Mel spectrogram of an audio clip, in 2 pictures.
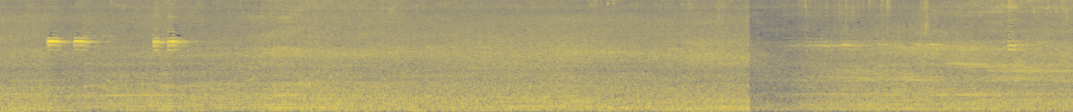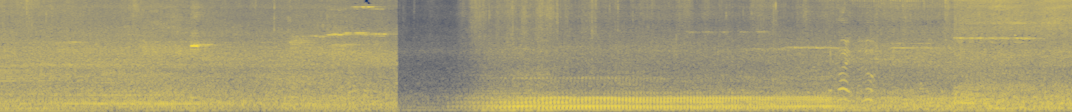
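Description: Roadside street sound: traffic passing and running engines, with indistinct voices. The sound drops out briefly twice where the shots change, and is louder, with a deeper engine hum, in the last third.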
